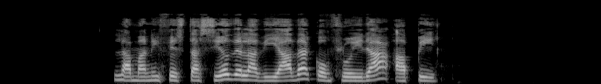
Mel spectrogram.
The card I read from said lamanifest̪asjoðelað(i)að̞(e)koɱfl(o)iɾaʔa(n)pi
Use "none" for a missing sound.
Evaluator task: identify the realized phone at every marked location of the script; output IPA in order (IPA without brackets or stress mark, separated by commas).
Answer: i, a, u, none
